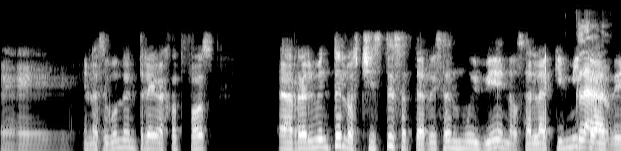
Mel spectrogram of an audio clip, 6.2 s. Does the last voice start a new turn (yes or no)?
no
